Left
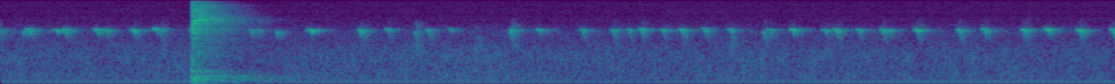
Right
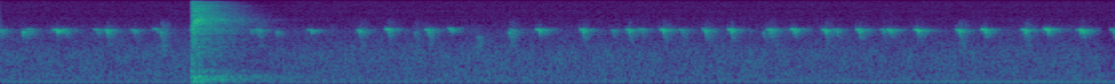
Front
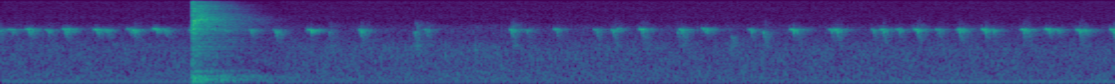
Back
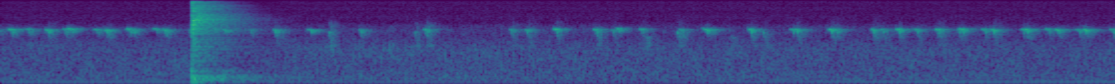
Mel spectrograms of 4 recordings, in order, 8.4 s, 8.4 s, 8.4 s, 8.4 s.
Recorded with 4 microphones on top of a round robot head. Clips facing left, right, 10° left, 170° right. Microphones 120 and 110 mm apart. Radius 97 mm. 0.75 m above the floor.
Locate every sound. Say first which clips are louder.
1.4 s a clunk: right 1 dB, back 1 dB; 165° left, 1.5 m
